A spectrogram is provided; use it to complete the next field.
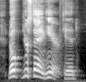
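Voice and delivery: mock, put-on patronizing, condescending tone. Describing a senior figure brushing off a kid, mock-condescending. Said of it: "It's like condescending".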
